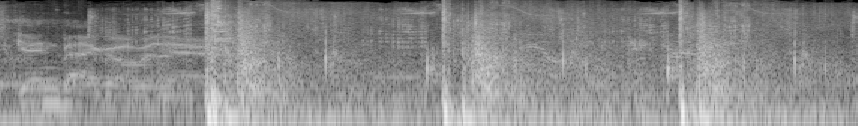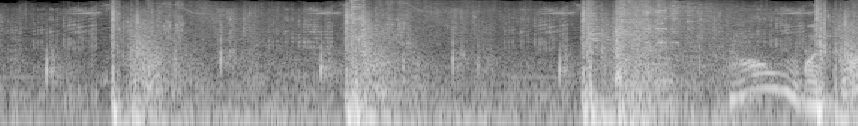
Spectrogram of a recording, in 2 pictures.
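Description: Gunshots fire in short bursts and echo.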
